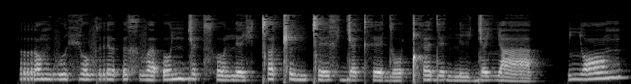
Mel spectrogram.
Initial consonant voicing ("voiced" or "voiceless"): voiced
